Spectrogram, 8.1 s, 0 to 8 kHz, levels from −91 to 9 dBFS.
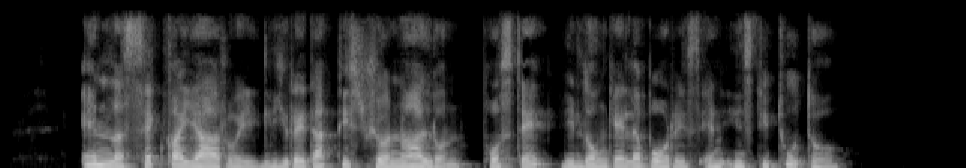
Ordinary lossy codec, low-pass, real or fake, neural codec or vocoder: AAC, 48 kbps; 7.2 kHz; fake; codec, 24 kHz, 3.1 kbps, DualCodec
